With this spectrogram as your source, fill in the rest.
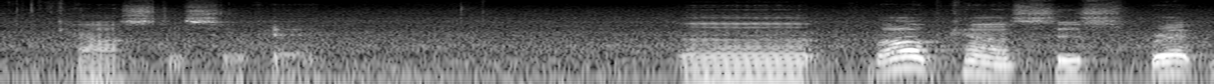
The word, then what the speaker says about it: Costas: Costice. Costice.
